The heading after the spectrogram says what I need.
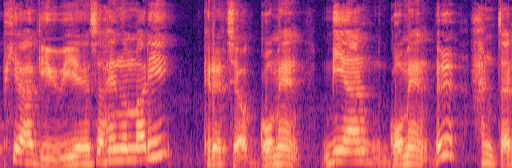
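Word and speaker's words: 御免: 고멘. 그러니까 위기를 면하기 위해서 내지는 책임을 면하고 피하기 위해서 하는 말이 그렇죠. 고멘, 미안, 고멘을 이 한자를 씁니다.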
